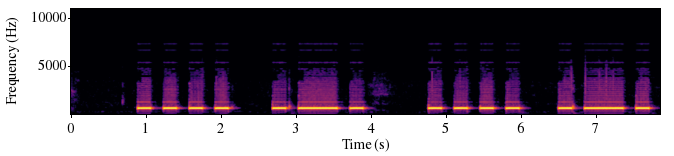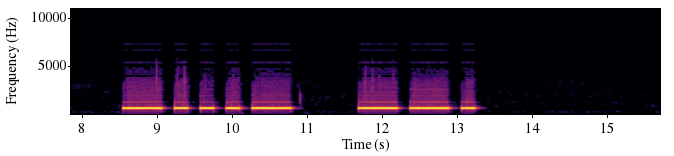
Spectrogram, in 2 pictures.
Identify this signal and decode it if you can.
Morse code, heard as a keyed tone, about 7 wpm, 650 Hz. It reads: HR HR <BT> G
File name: jh8cbh / 2022cw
